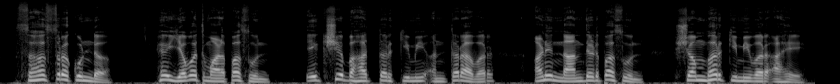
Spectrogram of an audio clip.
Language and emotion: Marathi, neutral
